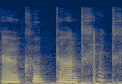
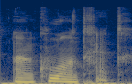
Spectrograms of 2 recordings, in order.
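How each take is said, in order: First: The p of coup is linked to en. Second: The p of coup stays silent before en. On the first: The speaker calls it wrong. "you don't say" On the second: The speaker calls it right. "Instead, it's just"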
